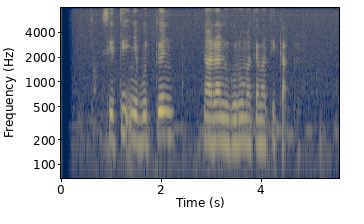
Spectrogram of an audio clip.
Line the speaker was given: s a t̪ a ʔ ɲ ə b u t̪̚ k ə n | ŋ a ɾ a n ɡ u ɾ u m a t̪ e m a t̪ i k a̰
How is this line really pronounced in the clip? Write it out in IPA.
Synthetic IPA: s i t̪ i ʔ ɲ ə b u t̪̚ k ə n | ŋ a ɾ a n ɡ u ɾ u m a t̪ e m a t̪ i k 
